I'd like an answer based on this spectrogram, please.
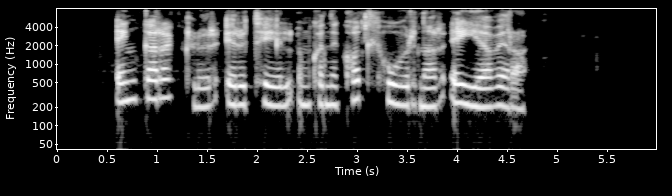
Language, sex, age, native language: Icelandic, female, 18-19, Icelandic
